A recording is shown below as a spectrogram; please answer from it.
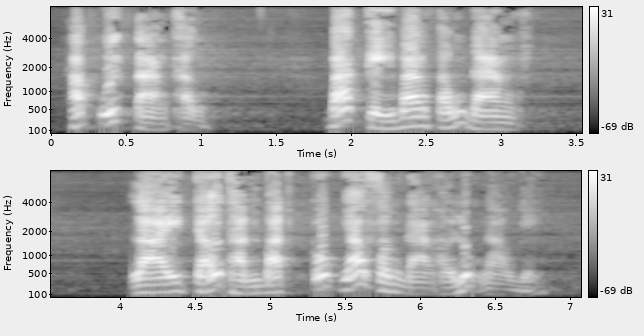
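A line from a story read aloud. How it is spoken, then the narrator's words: Cold voice. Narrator (Vietnamese): giọng lạnh lùng hướng về phía cổ sâm nói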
